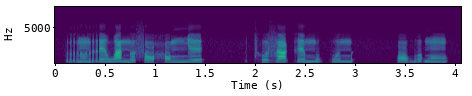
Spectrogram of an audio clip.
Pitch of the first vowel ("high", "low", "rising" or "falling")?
low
